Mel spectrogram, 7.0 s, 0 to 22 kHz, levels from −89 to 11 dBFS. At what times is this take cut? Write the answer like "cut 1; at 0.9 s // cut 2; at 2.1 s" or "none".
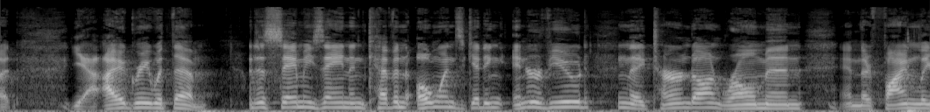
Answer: cut 1; at 1.9 s // cut 2; at 4.6 s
